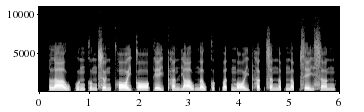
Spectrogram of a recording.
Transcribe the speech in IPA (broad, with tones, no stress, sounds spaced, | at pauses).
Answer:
l aː˨ w kʷ ɐ˧ ŋ k ʊ˨˥ ŋ s ɵ˨ n t̪ʰ ɔː˥ j k ɔː˨ k e˨ j pʰ ɐ˨˩ n j aː˨˩ w n̪ ɐ˧ w k ʊ˧ k̚ p ɐ˨˥ t̚ n̪ ɔː˨ j pʰ ɐ˧ k̚ s ɐ˨ n ɐ˧ p̚ ŋ ɐ˨˥ p̚ s e˨ j s ɐ˨ ŋ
